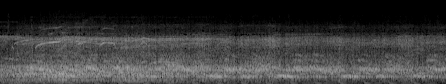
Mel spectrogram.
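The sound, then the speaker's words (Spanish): A loud crowd at Mestalla stadium jeers and shouts insults at referee Gil Manzano, who officiated the Valencia versus Almería match, in a steady, unbroken roar, with shrill whistles cutting through the mass of voices throughout. “Insultos y gritos contra el colegiado que dirigió ese partido entre el Valencia y el Almería.”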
